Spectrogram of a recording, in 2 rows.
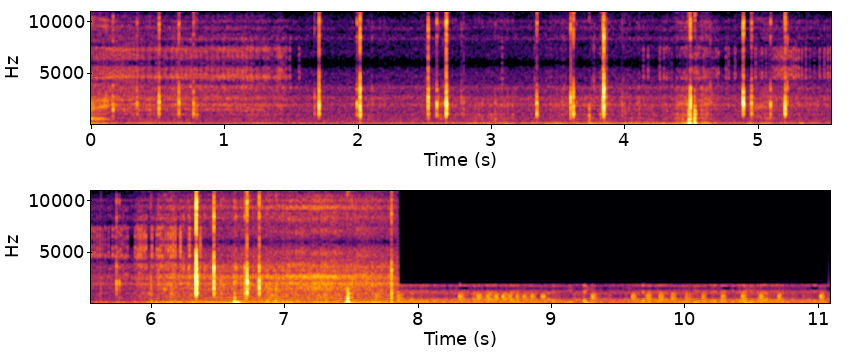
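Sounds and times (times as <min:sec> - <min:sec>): faint hiss: 0:00.0 - 0:07.9
raindrops ticking on camera housing: 0:00.0 - 0:11.0.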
